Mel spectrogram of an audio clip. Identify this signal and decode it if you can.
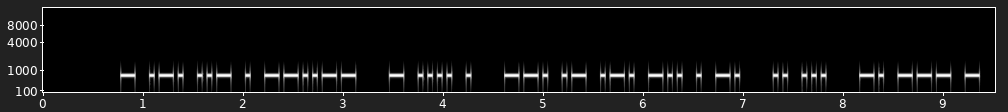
Morse code, heard as a keyed tone, about 25 wpm, 700 Hz. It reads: TRUE, THE GARDEN IS NOT
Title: Sentences from Top 700 Words 25wpm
